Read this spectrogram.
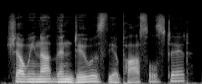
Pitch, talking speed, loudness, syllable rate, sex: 120 Hz, 265 wpm, -18 LUFS, 5.8 syllables/s, male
